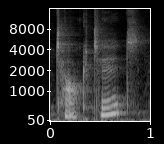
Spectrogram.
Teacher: we have a t and an I joining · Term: catenation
